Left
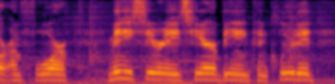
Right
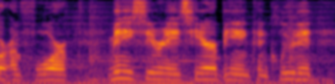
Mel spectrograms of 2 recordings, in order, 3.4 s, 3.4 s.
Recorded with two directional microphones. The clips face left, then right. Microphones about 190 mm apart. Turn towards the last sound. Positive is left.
turn(degrees=35)  # may be behind; listen again after turning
